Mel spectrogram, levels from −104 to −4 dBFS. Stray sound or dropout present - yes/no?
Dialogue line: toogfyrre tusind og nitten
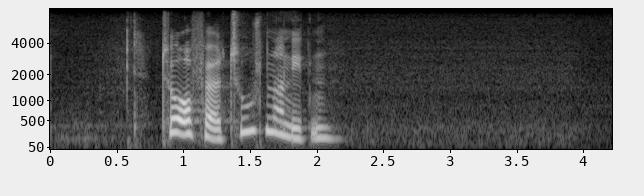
no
